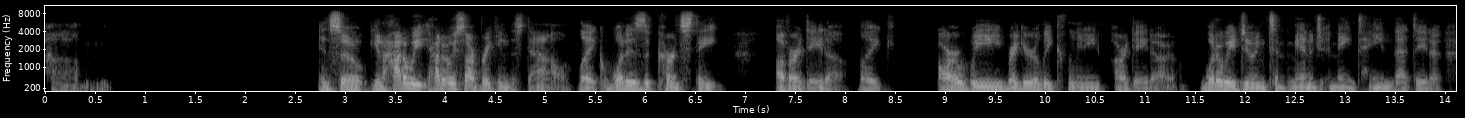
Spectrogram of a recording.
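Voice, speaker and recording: A man's voice: mid-range voice, normal speed, darkish tone, muffled recording. A man with a Boston accent giving a conversational presentation at a user group meetup, with frequent fillers and restarts.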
